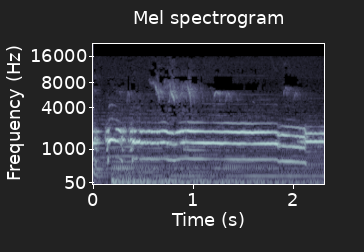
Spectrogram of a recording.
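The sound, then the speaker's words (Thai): A rooster crows loudly at dawn, one long sustained cock-a-doodle-doo lasting about two seconds, with no voices present. “ดังนั้นพอถึงเวลาเช้าวันใหม่ พ่อไก่ก็ได้ขันอย่างดัง ๆ”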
